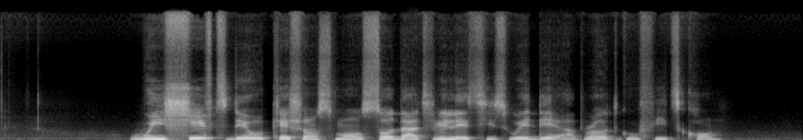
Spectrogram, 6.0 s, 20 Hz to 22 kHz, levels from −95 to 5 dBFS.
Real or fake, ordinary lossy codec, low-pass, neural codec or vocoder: fake; none; none; autoencoder, 48 kHz, 32 numbers a frame, DAC-VAE, trained on Japanese speech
